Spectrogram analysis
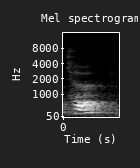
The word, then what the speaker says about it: to: So the moral is, suppose you want to say something that contains a ter, then say a ter, say a proper schwa. Don't change it to u.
